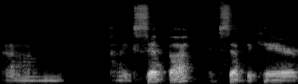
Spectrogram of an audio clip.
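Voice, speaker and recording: With an Irish accent, a man speaks at a fairly slow pace in a fairly low pitch with a dark, mellow tone. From Ireland. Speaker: cancer survivor, interview guest. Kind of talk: podcast interview. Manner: hesitant, many fillers.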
